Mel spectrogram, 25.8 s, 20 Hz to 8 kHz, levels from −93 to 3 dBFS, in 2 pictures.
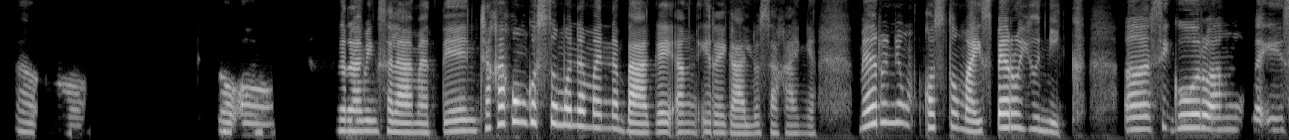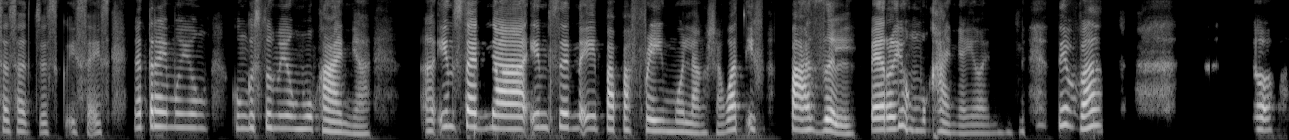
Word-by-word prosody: Oo. 180 -4 -12 1.4
Oo. 190 -2 -4 0.6
Maraming 220 -1 0
salamat 195 -3 0
din. 225 +2 -2
Tsaka 360 +9 +3
kung 425 -1 +6
gusto 390 -1 +2
mo 350 -1 +3
naman 305 -3 +1
na 265 - 0
bagay 200 -1 +3
ang 200 -1 -3
iregalo 180 -3 -4
sa 180 -1 -10
kanya, 175 -1 -11 0.5
meron 385 +5 +3
yung 395 -2 -3 0.2
customized 290 -7 0
pero 295 0 +5
unique. 235 -8 -8 0.4
Uh, 255 +2 +2
siguro 290 +1 0
ang 250 0 -5 0.2
maisa-suggest 225 -4 -8
ko - - -23
isa 205 - -11
is 195 - -10 0.2
na-trymo 300 +1 0
yung 290 -1 -7 0.2
kung 275 -1 -10
gusto 285 0 -5
mo 275 - -6
yung 270 -1 -5
mukha 245 -5 +2
niya, 165 -4 -10 0.5
uh, 225 - -3
instead 315 -2 +3
na, 265 -1 +8
instead 295 0 -1
na 275 - -4
ipapa-frame 250 -4 -1
mo 215 0 -6
lang 185 -2 -6
siya, 180 0 -12
what 250 +1 +3
if 260 - -8 0.2
puzzle, 235 -8 +3 0.2
pero 250 +1 +6
yung 260 -4 -1
mukha 220 -2 -4
niya 180 -1 -13
yun 175 0 -15 0.7
'di 350 - 0
ba? 295 +6 +4 1.6
Oo. 240 0 0
240 Hz, 130 wpm, -22 LUFS, 200-285 Hz, 1.6 s, na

